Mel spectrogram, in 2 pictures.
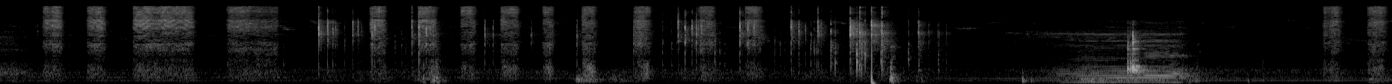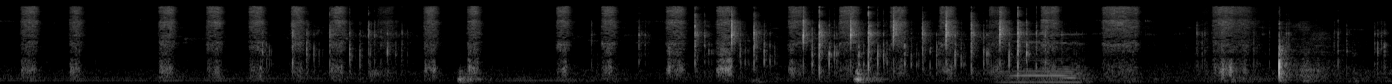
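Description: Aerosol spray-paint can sprayed in many short hissing bursts, about two a second, with a few pauses. About halfway through, a short rising cry is the loudest sound, with a shorter one near the end.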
